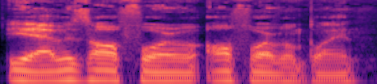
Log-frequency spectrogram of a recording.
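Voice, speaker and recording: A man's voice: low-pitched, fairly even intonation, fast talker, a little mellow, no room sound. A man co-hosting a podcast in casual chat, making dry, wry remarks. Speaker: podcast co-host.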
